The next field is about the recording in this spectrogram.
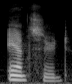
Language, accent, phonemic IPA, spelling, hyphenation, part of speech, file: English, US, /ˈæn.sɚd/, answered, an‧swer‧ed, adjective / verb, En-us-answered.ogg
- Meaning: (adjective) Having an answer; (verb) simple past and past participle of answer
